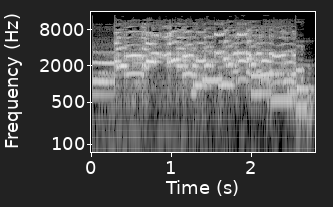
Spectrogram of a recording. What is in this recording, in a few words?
Robot Computing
